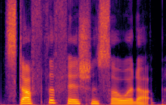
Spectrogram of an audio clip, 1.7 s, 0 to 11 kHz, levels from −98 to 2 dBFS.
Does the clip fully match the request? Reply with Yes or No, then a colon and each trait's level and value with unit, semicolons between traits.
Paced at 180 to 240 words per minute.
No: fast, 250 wpm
